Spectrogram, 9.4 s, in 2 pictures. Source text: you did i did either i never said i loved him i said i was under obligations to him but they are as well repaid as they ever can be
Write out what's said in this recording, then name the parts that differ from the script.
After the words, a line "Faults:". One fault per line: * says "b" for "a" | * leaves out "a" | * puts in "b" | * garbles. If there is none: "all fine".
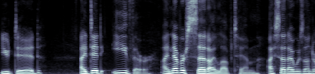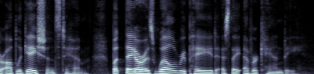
you did i did either i never said i loved him i said i was under obligations to him but they are as well repaid as they ever can be
Faults:
all fine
